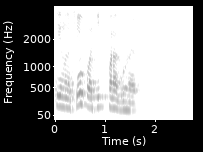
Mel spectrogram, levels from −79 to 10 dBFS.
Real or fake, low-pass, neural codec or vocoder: fake; 3.6 kHz; codec, 16 kHz, 4 kbps, X-Codec, HuBERT features, trained on general audio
